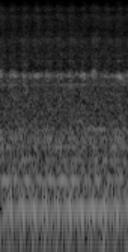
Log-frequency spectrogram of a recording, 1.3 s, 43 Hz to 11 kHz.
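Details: 1996 Ford F-150, engine reportedly rebuilt ~30,000 miles ago, recorded at exhaust pipe: low idle with recurring dropout in exhaust pulse, no smoke; audible miss, compression test poor, suspected dead low-compression cylinder.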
